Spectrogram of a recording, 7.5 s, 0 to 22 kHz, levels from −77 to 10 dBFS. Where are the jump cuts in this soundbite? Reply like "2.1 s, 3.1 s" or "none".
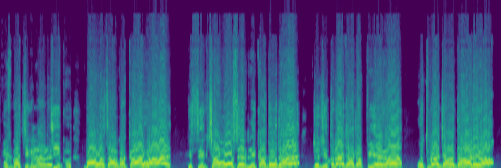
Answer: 0.9 s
